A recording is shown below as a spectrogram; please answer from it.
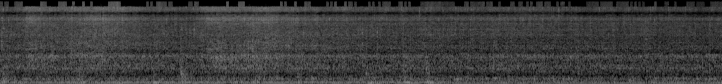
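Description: Dried fish (shutki) frying with onions in a pan, a continuous hiss and crackle of sizzling oil, steady and close, with a low background hum and no talk.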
